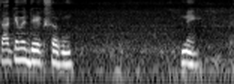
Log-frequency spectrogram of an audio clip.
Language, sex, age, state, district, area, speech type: Urdu, female, 60+, Delhi, North East Delhi, urban, spontaneous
